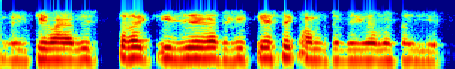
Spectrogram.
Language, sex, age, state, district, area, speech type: Urdu, male, 18-30, Bihar, Madhubani, rural, conversation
